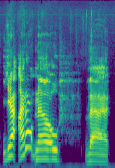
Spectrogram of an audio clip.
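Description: A man's voice: sits high, big pitch swings, takes it slowly, smooth, no echo, clean studio sound. A man from Southern Maryland, a singer-songwriter guest, talking casually with frequent restarts and fillers. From Southern Maryland, USA. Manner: chatty, many restarts and fillers. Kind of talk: casual podcast conversation.

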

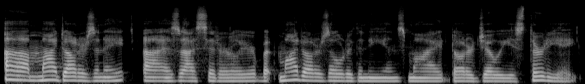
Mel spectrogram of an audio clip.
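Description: A woman in her sixties co-hosting a podcast, speaking in a measured way and retelling stories with quoted dialogue. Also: sits low, steady tone, no room sound, studio quality. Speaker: podcast co-host. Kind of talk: casual interview conversation.

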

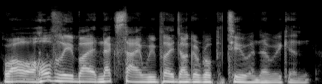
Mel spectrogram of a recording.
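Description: A man's voice: mid-range voice, fast talker, no echo. A man hosting a podcast in casual chat about anime and games, swearing freely as he talks. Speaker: podcast host.

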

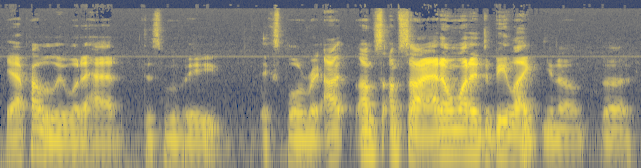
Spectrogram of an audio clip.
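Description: A man's voice: low voice, brisk, bright, forceful tone. A man co-hosting a podcast, giving casual but emphatic film opinions and restarting to find his point.

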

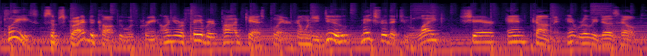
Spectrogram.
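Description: A man's voice: a little high, big pitch swings, normal speed, few pauses, music in the background. A man hosting a podcast in a polished, upbeat way, reading an intro and asking interview questions. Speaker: podcast host.

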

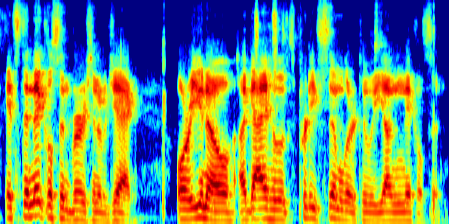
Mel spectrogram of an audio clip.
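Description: A man's voice: mid-range voice, quick pace, pushed and bright. A man narrating the stage directions of a screenplay in an amateur table read. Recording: dull, noisy internet call audio.

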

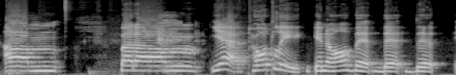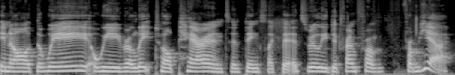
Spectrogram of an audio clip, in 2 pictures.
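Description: Woman, from Singapore, psychologist guest, podcast chat, thoughtful, many ums, mid pitch. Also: fairly even intonation, moderate pace. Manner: thoughtful, with frequent ums and restarts. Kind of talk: reflective podcast conversation.

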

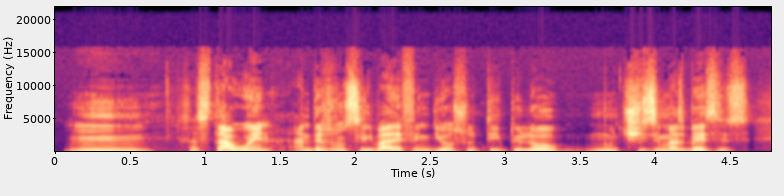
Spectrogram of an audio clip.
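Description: A man's voice: medium pitch, normal speed, darkish tone, no room sound, studio quality. A man with a Bogotá Colombian accent hosting a casual live sports podcast, talking conversationally and thinking aloud as he gives his analysis. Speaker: podcast host and MMA analyst. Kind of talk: casual live sports preview, answering viewer questions.

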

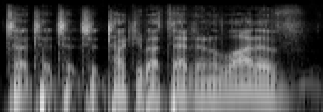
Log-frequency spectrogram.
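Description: A man hosting a casual interview, speaking haltingly with many fillers. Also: mid-range voice, fairly even intonation, no echo, studio quality. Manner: halting, lots of fillers and restarts. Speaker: podcast host.

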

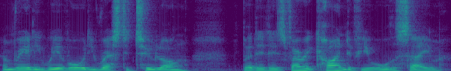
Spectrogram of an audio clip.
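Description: A man's voice: medium pitch, a little fast, darkish tone, pitched above the performer's own voice, lightly acted. A man voicing a polite, slightly hesitant young male hobbit.

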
